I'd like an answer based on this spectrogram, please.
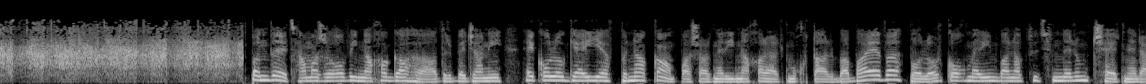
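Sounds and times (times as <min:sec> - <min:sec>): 
applause after a speech at an international climate conference: 0:00.0 - 0:02.5
speech: 0:02.5 - 0:11.4.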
